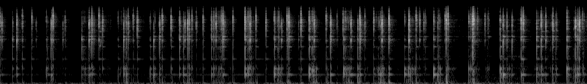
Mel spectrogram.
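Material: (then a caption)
Glass. Long nails rapidly tap and scratch the sides of a small, hollow, empty blue glass tumbler held close to the mic. The result is a quick, uneven stream of bright, crisp clicks with almost no ring, plus a faint glassy tone and a light rattling texture, with no low end.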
